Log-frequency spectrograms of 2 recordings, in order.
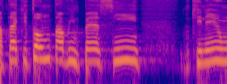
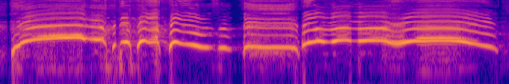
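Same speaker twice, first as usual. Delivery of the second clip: high, loud, shrieking panic in tears; panicked crying scream; 9 dB louder, much slower than usual. Retold or imitated. Girl panicking in the study room, screaming and sobbing. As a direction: scream like you're sure you'll die. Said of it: "chorando horrores".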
